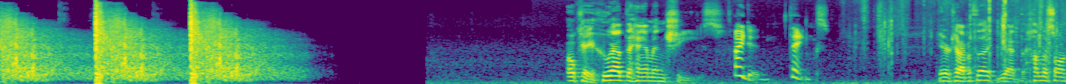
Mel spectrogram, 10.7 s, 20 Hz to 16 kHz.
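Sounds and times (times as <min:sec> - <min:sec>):
gunshots: 0:00.0 - 0:03.2
speech: 0:05.7 - 0:08.4, 0:09.4 - 0:10.6.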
